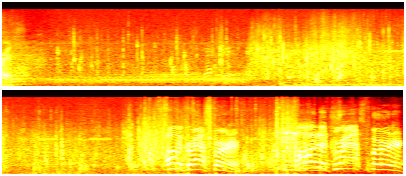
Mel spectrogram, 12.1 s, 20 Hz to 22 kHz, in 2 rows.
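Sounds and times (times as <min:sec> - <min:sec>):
low steady hum: 0:00.0 - 0:10.8
fish splashing at the surface: 0:01.1 - 0:10.6.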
